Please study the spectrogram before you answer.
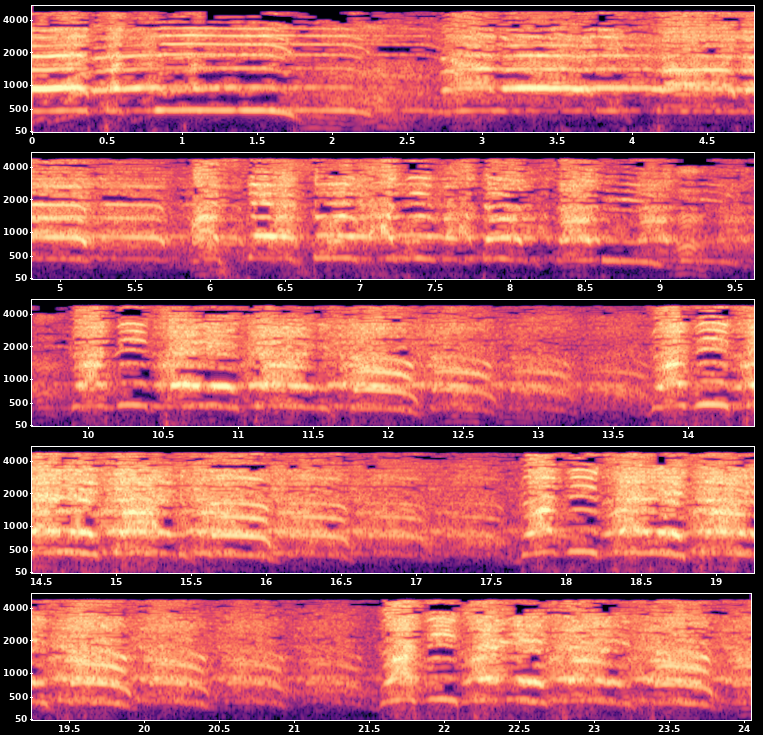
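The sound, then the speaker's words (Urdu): Massed voices of a crowd at a religious gathering loudly shout a slogan in unison, in repeated forceful bursts of yelling separated by brief pauses. “دلیر بندے اٹھ کے دوال کر کے نعرہ لا ممتاز حسین قاضی کا،”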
